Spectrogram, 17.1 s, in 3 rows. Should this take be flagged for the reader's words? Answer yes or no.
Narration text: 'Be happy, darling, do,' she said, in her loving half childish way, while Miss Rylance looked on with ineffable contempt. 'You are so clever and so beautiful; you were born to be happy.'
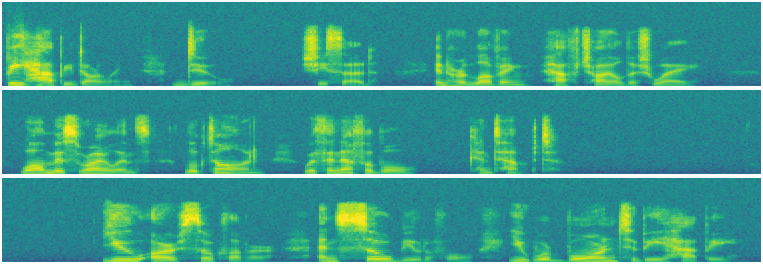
no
